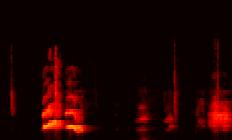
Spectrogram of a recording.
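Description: A cockatiel gives a loud two-part whistled call, followed by softer chirps and a brief raspy note.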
